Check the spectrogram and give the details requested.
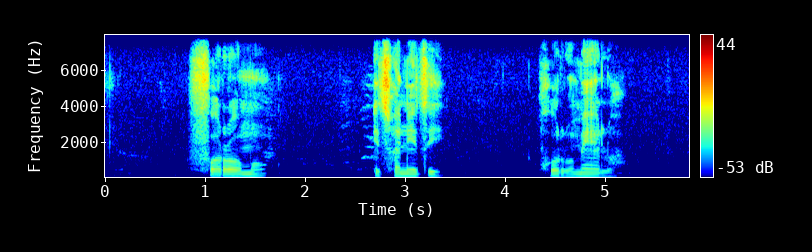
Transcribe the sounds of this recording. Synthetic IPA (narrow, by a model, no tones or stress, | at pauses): fɔɾɔmɔ | ɪt͡sʰwanet͡sɪ | χʊrʊmɛːlwa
